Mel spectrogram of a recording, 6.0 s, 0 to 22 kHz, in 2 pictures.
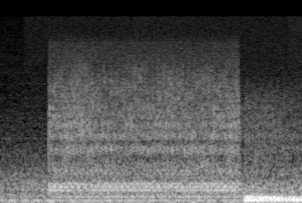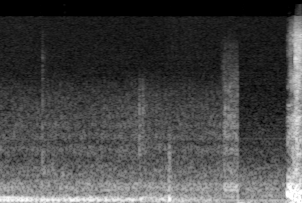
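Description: A propeller aircraft engine in the Flight Simulator 4 game, a Cessna flying from Meigs to Kankakee, drones steadily, then shifts to a deeper, louder rumble midway with small clicks, ending in a sharp burst.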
